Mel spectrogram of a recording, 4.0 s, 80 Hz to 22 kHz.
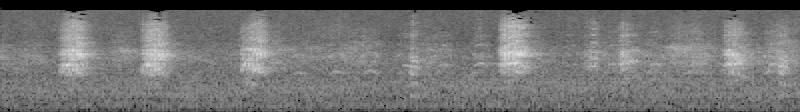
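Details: Wild Quaker parakeets calling in their treetop colony, rebuilt after hurricane Irma in 2017; rapid rasping squawks about every half second, loud at first, then softer chatter between louder notes.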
